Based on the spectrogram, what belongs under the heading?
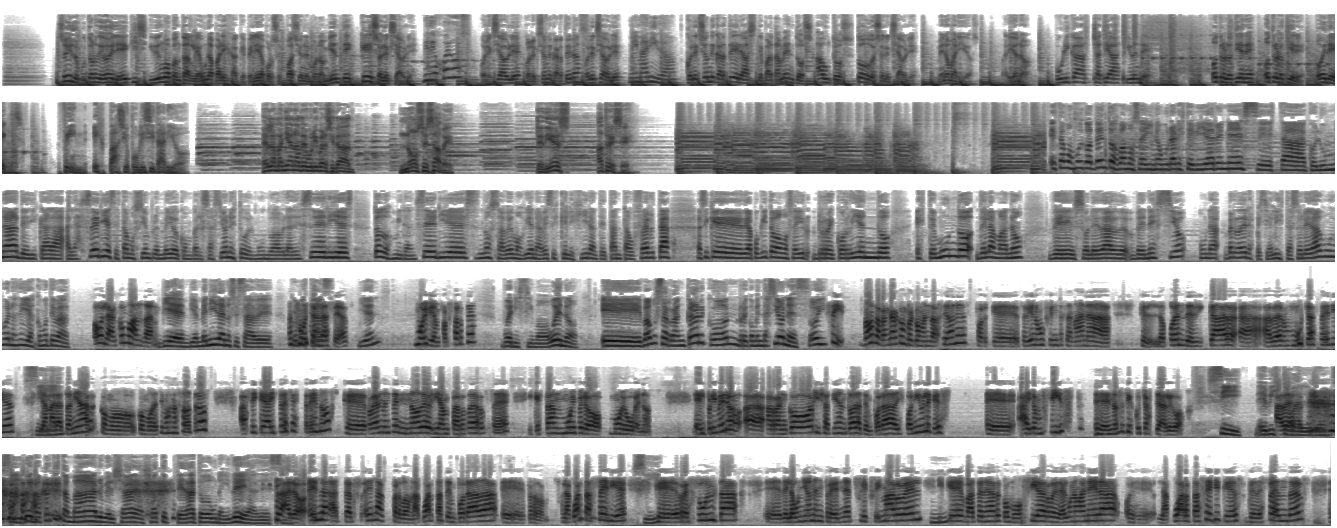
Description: Columna sobre series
